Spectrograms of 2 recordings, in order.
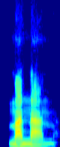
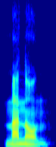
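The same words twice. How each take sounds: First: Manan with the G left silent, said mah-NAN; silent G name. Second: Manon with a nasal French on. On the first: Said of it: "the G should be a silent G". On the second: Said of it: "you say". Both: Shown as a demonstration.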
